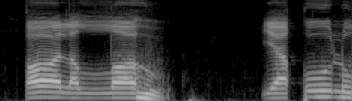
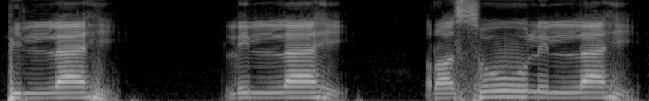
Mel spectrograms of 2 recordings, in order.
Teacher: lam Ini bisa juga dibaca tipis Kapan itu yakni ketika lafdzul jalalah didahului oleh huruf yang berharakat kasrah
